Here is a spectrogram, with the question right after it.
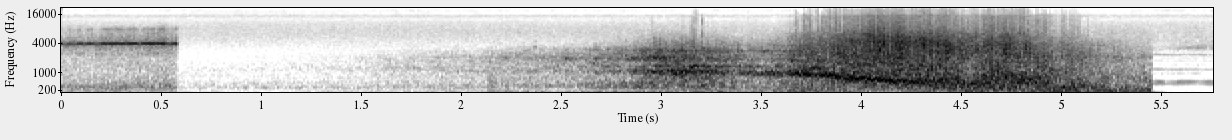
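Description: A MiG-242 jet roars past in a TV show, the loud engine swelling to a peak and then cutting off abruptly.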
